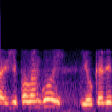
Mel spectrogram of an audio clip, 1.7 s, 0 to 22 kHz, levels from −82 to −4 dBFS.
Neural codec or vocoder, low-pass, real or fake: codec, 16 kHz, 0.9 kbps, LongCat-Audio-Codec; 7.2 kHz; fake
